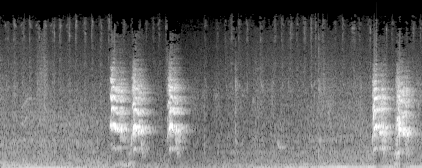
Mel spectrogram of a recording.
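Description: Dog barking: three sharp barks about two seconds in, then two more near the end.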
